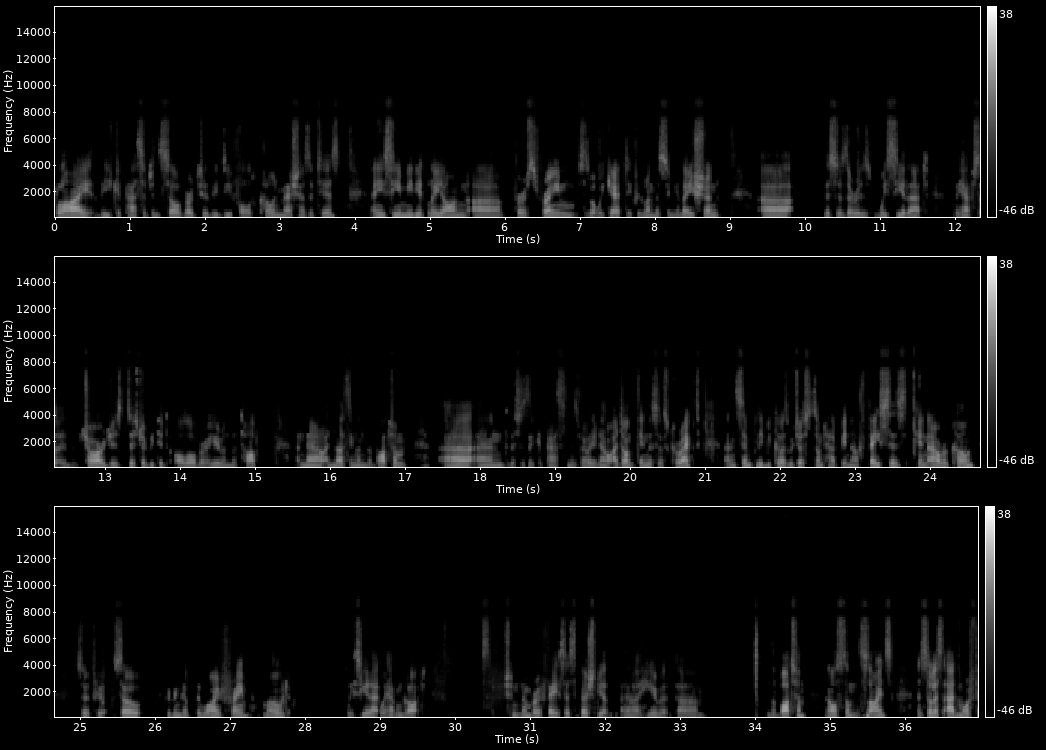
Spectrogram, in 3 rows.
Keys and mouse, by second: 7.1 space, 10.4 space, 11.3 shift+drag, 15.0 shift+click, 15.3-15.8 middle drag, 16.5-16.8 middle drag, 17.1-17.6 middle drag, 17.8-18.2 middle drag, 19.3 click, 20.8 KP_1, 23.6 /, 25.1 alt+v, 26.8 alt+v, 27.6 alt+v, 28.4-30.5 drag, 34.1-34.5 drag, 35.3 KP_1, 36.6 Tab.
